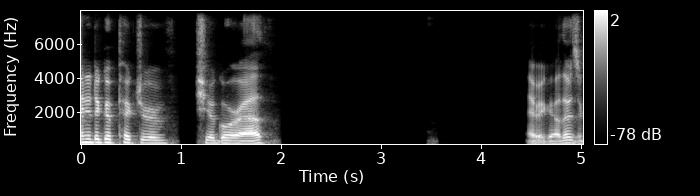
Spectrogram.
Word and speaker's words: Sheogorath: Okay, now I need a good picture of Sheogorath. There we go, there's a good one. Pesto. When was the last time someone threw bits or subs? Last stream. Last stream was the last time. Sheogorath, not she.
